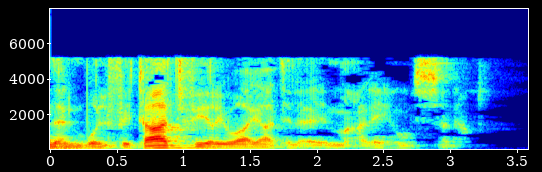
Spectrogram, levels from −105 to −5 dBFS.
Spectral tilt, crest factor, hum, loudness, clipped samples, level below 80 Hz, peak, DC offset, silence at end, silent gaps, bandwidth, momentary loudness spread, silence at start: -10 dB/octave; 24 dB; none; -22 LUFS; under 0.1%; -52 dBFS; 0 dBFS; under 0.1%; 0.6 s; none; 5.4 kHz; 19 LU; 0 s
